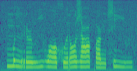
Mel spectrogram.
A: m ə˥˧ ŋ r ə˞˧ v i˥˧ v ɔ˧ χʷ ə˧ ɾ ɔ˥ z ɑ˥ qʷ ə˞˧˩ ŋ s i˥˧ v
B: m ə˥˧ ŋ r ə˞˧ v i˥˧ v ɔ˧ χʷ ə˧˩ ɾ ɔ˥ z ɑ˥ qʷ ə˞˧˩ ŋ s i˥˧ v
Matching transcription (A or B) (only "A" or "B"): A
